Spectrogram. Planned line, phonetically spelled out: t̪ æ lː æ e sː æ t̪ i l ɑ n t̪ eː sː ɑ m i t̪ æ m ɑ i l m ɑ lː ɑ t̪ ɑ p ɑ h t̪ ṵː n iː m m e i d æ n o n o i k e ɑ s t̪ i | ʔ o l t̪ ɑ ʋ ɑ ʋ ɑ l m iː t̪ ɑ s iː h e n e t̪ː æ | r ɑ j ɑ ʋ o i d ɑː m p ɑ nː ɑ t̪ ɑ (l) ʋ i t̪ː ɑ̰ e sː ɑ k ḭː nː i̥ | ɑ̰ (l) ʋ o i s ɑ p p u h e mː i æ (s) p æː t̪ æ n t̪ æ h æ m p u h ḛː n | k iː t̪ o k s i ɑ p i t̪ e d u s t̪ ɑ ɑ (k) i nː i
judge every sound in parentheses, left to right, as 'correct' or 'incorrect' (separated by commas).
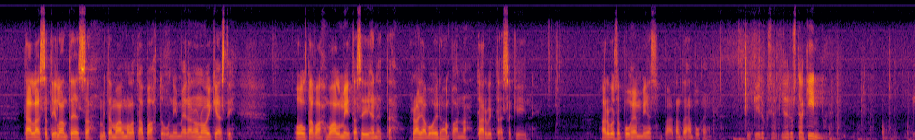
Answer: incorrect, incorrect, correct, correct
